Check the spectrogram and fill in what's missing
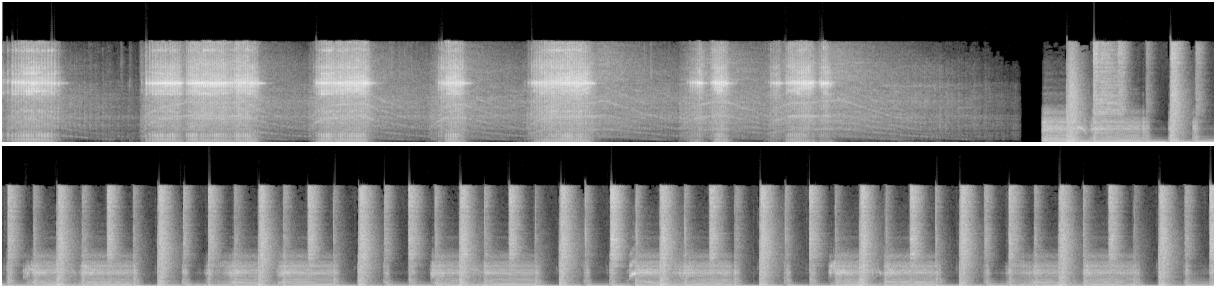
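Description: A chisel cuts an opening through a garage wall for a mini split line, heard first as loud, separate bursts of about a second each, then as a dense, unbroken grinding roar.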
